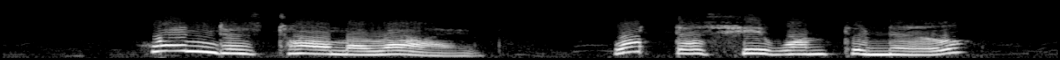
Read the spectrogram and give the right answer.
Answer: She wants to know when Tom arrives.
